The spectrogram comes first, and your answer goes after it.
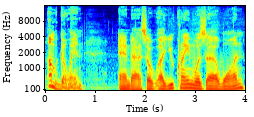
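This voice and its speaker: A man with a mid-pitched voice talks casually as a radio hobby show host. He tells stories in loose, slangy language and slips into quoting himself and others. The sound is dry and close. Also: very animated, measured pace, vocal fry, no room sound. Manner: colloquial, slangy, acts out remembered exchanges. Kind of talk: casual anecdotal storytelling to co-hosts.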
